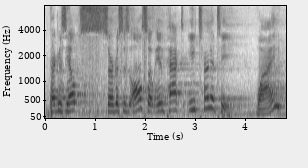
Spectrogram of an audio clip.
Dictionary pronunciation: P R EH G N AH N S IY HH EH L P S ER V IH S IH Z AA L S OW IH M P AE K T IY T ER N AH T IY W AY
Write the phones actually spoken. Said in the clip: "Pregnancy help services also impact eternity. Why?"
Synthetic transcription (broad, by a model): P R EH G N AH N S IY HH EH L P S ER V IH S IH Z AA L S OW IH M P AE K T IY T ER N AH T IY W AY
